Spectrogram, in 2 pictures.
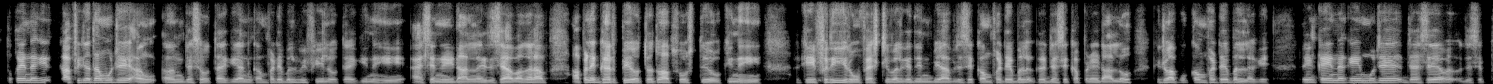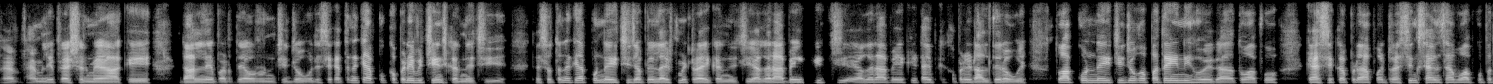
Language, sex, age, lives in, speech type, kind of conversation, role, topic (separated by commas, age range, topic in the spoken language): Hindi, male, 20-24, India, conversation, podcast, guest, Festivals mein dressing tumhare liye kitni important hoti hai?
